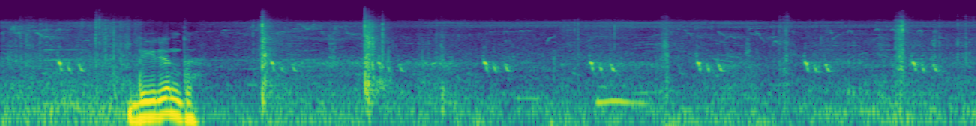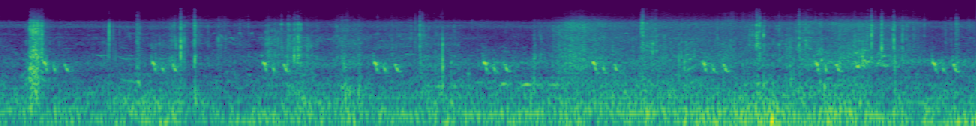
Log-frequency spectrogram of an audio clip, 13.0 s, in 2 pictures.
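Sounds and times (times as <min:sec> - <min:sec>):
wind buffeting microphone: 0:00.0 - 0:13.0
banana leaf crackling: 0:06.7 - 0:13.0.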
